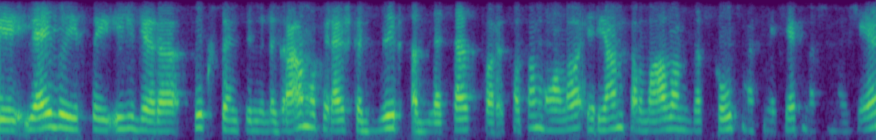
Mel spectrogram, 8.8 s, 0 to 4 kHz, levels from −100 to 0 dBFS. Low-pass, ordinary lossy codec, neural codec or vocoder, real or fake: 3.6 kHz; Opus, 16 kbps; codec, 44.1 kHz, 2.6 kbps, SNAC; fake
